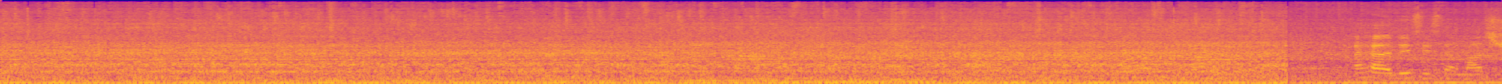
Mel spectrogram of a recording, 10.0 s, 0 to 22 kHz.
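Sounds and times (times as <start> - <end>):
moving vehicle rumble: 0.0 - 10.0.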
